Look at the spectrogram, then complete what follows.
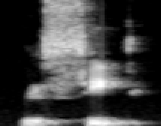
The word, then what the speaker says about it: receipt: word is receipt and remember with receipt the p is silent don't pronounce the p receipt so the receipt is the piece of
